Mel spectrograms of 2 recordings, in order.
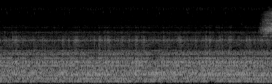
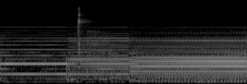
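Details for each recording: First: Stepper motor at about 6.5-6.8 milliseconds per step: buzzing hum with rough, wavering edge as it hits resonance, skipping steps and jerking back and forth in both directions. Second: Stepper motor run across step times from 80 ms down to about 0.5 ms per step: steady, even whining tones with no skipping or stalling. Normal stepper motor running.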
